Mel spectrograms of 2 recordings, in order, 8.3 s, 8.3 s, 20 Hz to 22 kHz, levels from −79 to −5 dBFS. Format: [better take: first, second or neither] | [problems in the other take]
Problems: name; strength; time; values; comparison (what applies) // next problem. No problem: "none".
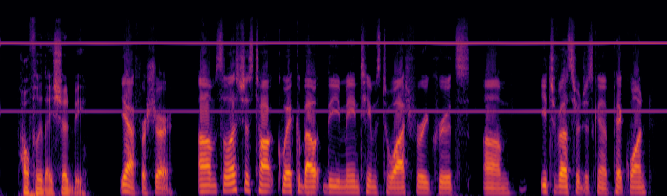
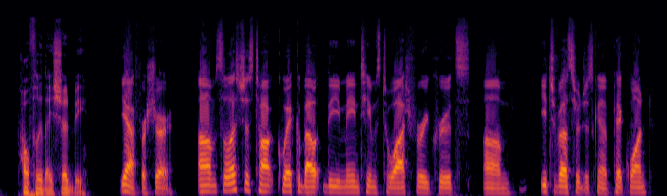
second | high-pitched whine; loud; throughout; 9 kHz, 7 dB below the speech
